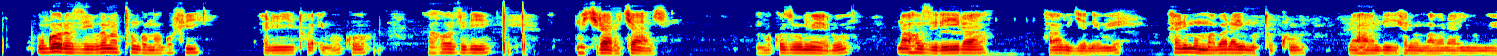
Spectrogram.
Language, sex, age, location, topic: Kinyarwanda, male, 18-24, Nyagatare, agriculture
